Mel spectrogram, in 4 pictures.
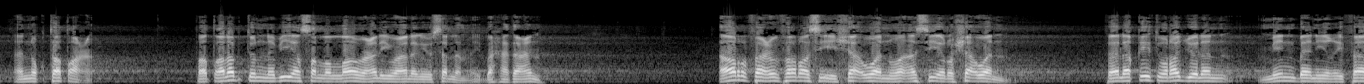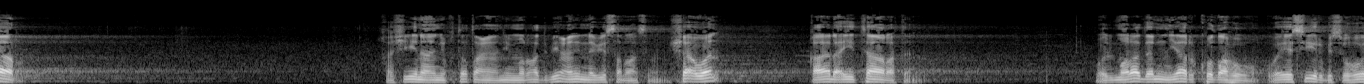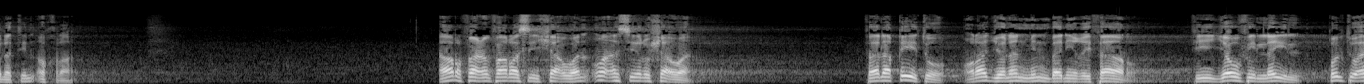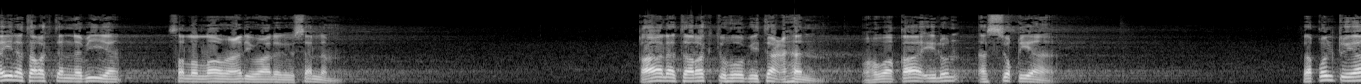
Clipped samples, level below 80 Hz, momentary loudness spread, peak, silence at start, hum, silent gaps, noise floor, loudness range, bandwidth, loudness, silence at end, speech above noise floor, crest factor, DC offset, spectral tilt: under 0.1%; -52 dBFS; 13 LU; 0 dBFS; 0.15 s; none; none; -51 dBFS; 8 LU; 11 kHz; -13 LUFS; 0 s; 38 dB; 14 dB; under 0.1%; -4.5 dB/octave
